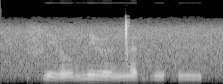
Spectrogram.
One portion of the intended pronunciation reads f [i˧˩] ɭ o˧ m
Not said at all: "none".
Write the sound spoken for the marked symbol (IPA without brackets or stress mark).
i˧˩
